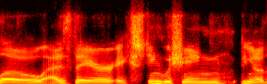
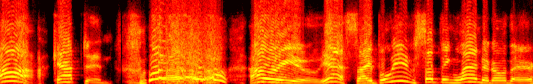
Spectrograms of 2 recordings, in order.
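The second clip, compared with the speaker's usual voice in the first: very high, neutral, impassive, unbothered, slow delivery; 11 semitones higher, 5 dB louder than usual. Retelling how the kobold greets a panicking captain: neutral, impassive kobold voice. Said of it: "neutrally and impassively Carlos would have delivered".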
